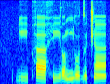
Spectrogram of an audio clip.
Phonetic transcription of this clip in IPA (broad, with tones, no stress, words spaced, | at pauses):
ɓiː˨pʰaː˨hiː˨ ɾɔ˨n ɲoː˨dʊ˨ t͡ʃã˦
